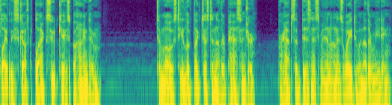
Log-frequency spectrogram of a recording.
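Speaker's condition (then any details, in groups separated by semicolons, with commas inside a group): No condition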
